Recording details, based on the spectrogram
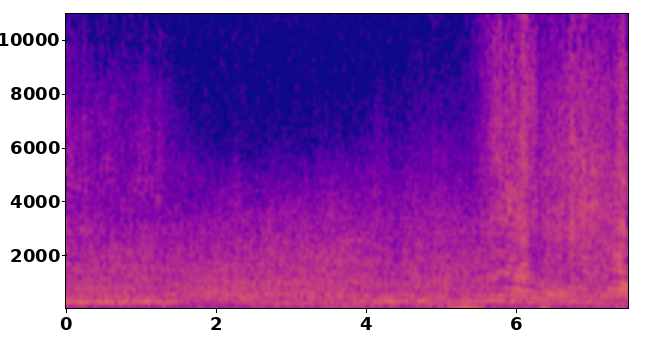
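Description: Race cars in a 2003 truck race, the Trimspa Dream Body 250, drone steadily with a dense engine roar and tyre noise as they slide through a turn, with a brief passing whoosh near the end.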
